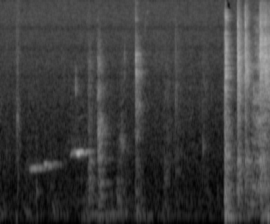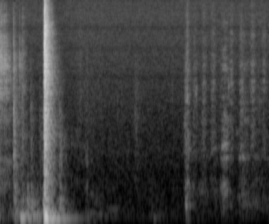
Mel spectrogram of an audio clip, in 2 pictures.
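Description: Two short faint squeaks early, then a couple of seconds of rustling and scraping that ends in one loud, heavy thump past the middle, with a few faint clicks afterwards.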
